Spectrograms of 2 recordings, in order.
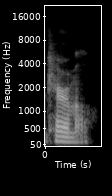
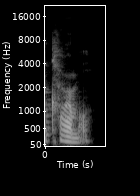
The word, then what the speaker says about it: caramel: taste caramel yes and salted caramel or caramel we can pronounce it both ways so you don't actually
